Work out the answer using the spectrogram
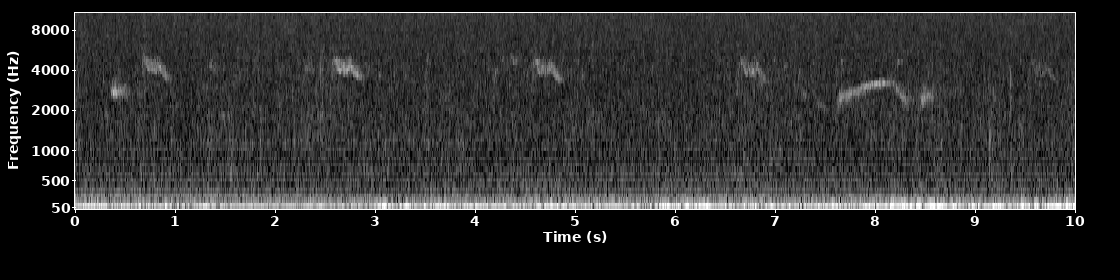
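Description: Birds giving short high chirps every second or so, with one longer call that rises and falls about eight seconds in, over a steady low rumble.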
